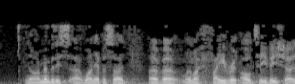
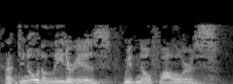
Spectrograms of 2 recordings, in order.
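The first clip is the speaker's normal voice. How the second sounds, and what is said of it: Put-on important American politician accent. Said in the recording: “in a kind of important American vice presidential accent ... That's my American vice president accent.”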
